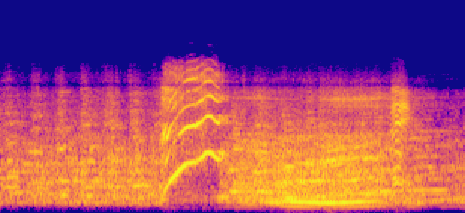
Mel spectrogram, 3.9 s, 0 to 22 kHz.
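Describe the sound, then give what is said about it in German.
A 1950s Vespa scooter's two-stroke engine revs in one quick burst, its buzzing pitch sweeping sharply upward before settling into a lower, steadier hum over constant background noise. “Unverkennbar der Sound der 50er Jahre. Ein Zweitakter, der sofort Erinnerungen weckt.”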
